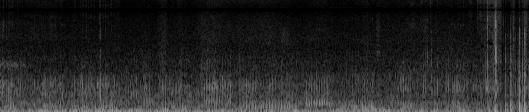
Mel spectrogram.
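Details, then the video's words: Malcom, a pet cat, purrs while idle, a loud purr likened to most cats' highest setting: a deep, steady, rumbling vibration running without a break, ending in a few sharp rustling clicks. "Malcom's purr on idle resembles most cats' highest setting."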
